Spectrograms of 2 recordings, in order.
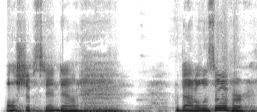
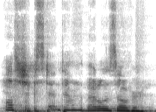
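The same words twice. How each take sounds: First: It is said loudly with forced confidence. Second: It is said quietly in a rasping voice.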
